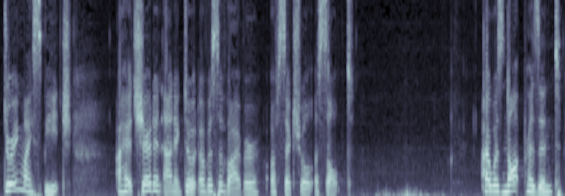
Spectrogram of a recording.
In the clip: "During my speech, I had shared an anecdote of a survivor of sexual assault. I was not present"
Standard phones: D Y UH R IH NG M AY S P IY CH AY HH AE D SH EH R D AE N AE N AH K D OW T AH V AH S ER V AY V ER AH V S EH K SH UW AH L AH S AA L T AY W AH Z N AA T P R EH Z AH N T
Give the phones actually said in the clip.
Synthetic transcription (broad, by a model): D Y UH R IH NG M AY S P IY CH AY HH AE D SH EH R D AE N AE N AH K D OW T AH V AH S ER V AY V ER AH V S EH K SH UW AH L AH S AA L T AY W AH Z N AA T P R EH Z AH N T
